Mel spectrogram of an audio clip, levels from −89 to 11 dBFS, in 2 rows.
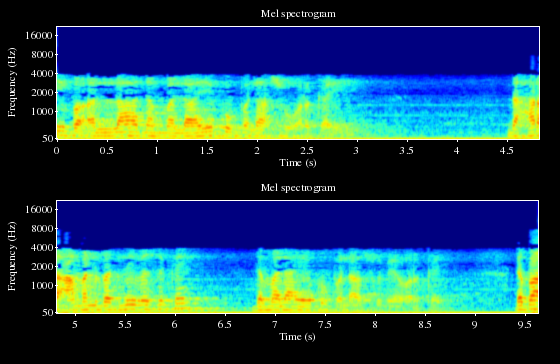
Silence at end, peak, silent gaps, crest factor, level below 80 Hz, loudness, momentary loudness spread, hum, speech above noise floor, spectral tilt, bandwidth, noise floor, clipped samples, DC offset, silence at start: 0 s; 0 dBFS; none; 18 dB; -44 dBFS; -17 LUFS; 17 LU; none; 23 dB; -8 dB/octave; 7.2 kHz; -40 dBFS; under 0.1%; 5%; 0 s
